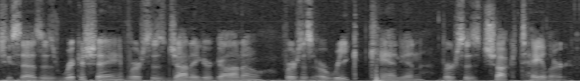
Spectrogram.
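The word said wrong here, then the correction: Arik Cannon: Eric. It's Eric Cannon. – See, the way it's spelled, I want to say Arik. – Yeah. – Yeah. Okay. Sorry, I know musicians named Arik.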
